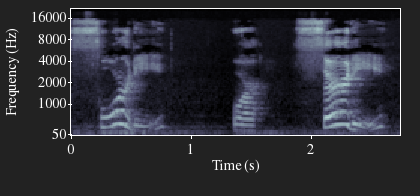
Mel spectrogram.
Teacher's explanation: when we say 40 or 30, the stress is on the first syllable, and the T is actually softened a little bit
